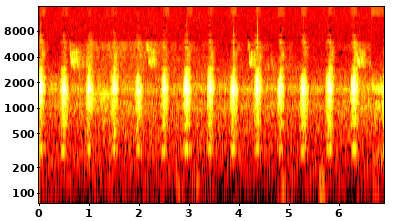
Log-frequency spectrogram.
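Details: Eastern spot-billed duck (Anas zonorhyncha) at a breeding pond in spring, with incubation suspected, quacks steadily, about two short, nasal quacks a second, in an even run against a quiet outdoor background.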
